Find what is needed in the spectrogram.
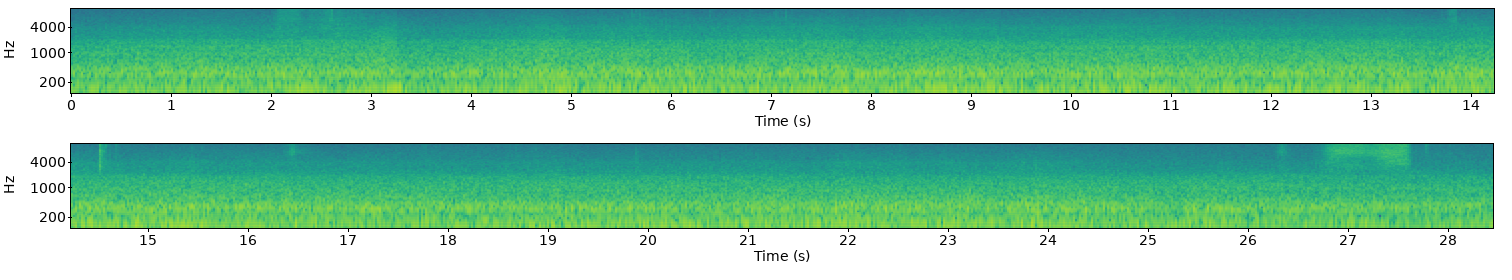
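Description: Steady road and engine noise from inside a moving car's cabin, with a brief higher hiss near the end.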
